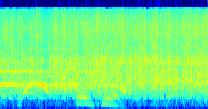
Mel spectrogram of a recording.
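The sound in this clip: A studio audience on a faith-themed TV show applauds a guest's arrival. The clapping is a steady, dense hiss of hands, with a voice speaking briefly over it.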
